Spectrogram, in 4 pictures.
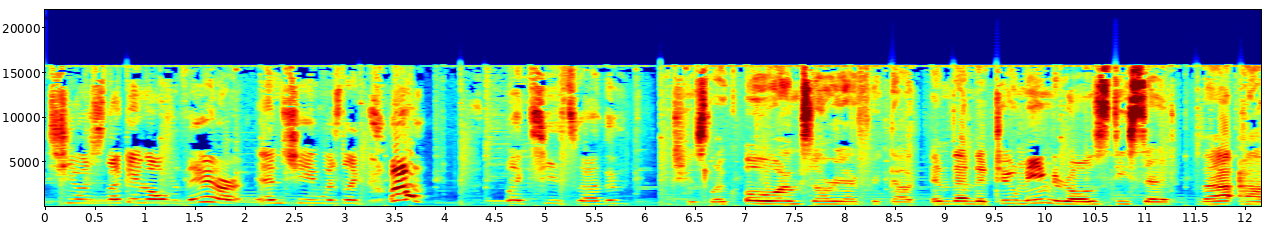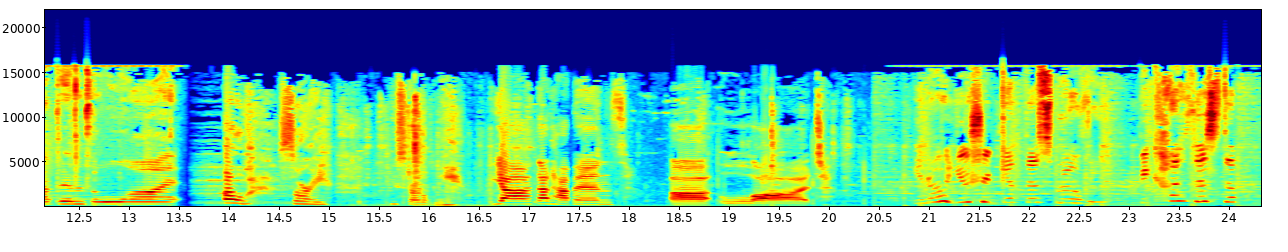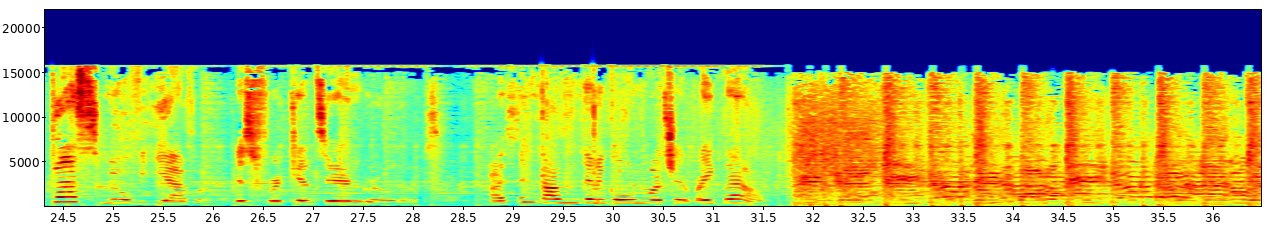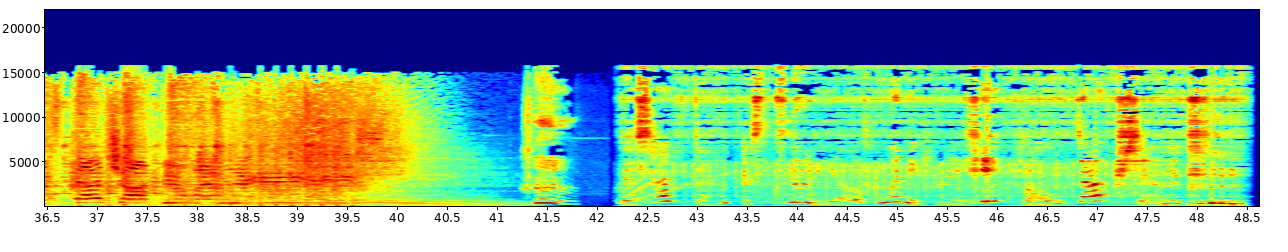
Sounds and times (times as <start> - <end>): Music: 0.0 - 16.8, 19.8 - 41.4, 42.2 - 48.1
Speech: 42.2 - 47.9.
